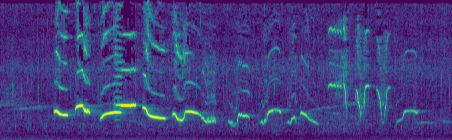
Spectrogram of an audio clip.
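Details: Kacer, the Oriental magpie-robin, in full song as a lure for kept birds to sing; a fast string of sweet, slurred whistles rising and falling, then sharper, thinner notes near the end, over a faint hum.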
